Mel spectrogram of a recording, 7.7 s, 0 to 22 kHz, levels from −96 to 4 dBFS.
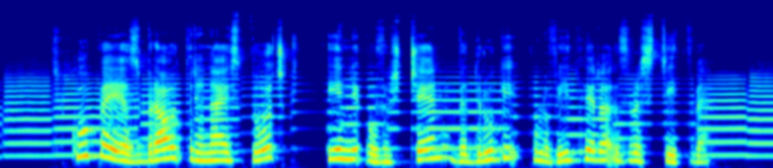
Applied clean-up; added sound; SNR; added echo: neural mask model RNNoise.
